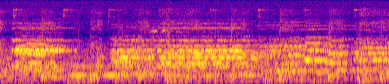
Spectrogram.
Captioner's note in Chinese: 鳥叫聲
